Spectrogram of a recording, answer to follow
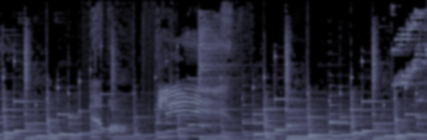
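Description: Upbeat children's background music: a bell-like jingling melody over a steady, repeating bass. A short sliding sound rises and falls in pitch about two to three seconds in.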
